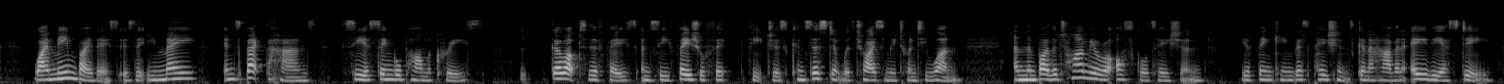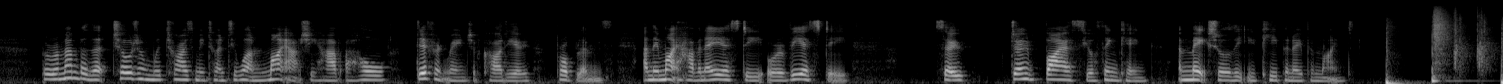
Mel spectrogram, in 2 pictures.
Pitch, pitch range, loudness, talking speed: 205 Hz, 185-225 Hz, -28 LUFS, 175 wpm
